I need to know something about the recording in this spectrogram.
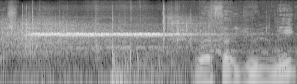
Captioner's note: whistle blows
